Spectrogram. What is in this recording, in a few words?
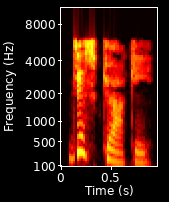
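"disc jockey", American English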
